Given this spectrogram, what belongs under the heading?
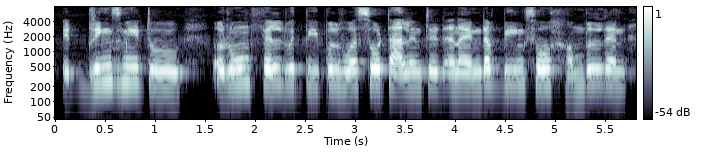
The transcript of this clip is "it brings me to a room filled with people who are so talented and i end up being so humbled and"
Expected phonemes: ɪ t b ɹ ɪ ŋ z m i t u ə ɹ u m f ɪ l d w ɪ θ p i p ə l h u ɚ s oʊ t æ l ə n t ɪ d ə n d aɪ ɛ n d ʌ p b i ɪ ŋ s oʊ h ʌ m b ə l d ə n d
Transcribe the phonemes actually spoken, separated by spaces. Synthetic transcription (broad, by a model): ɪ t b ɹ ɪ ŋ z m i t u ə ɹ u m f ɪ l d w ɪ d p i p ə l h u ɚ s oʊ t æ l ə n t ɪ d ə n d aɪ ɛ n d ʌ p b i ɪ ŋ s oʊ h ʌ m b ə l d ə n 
